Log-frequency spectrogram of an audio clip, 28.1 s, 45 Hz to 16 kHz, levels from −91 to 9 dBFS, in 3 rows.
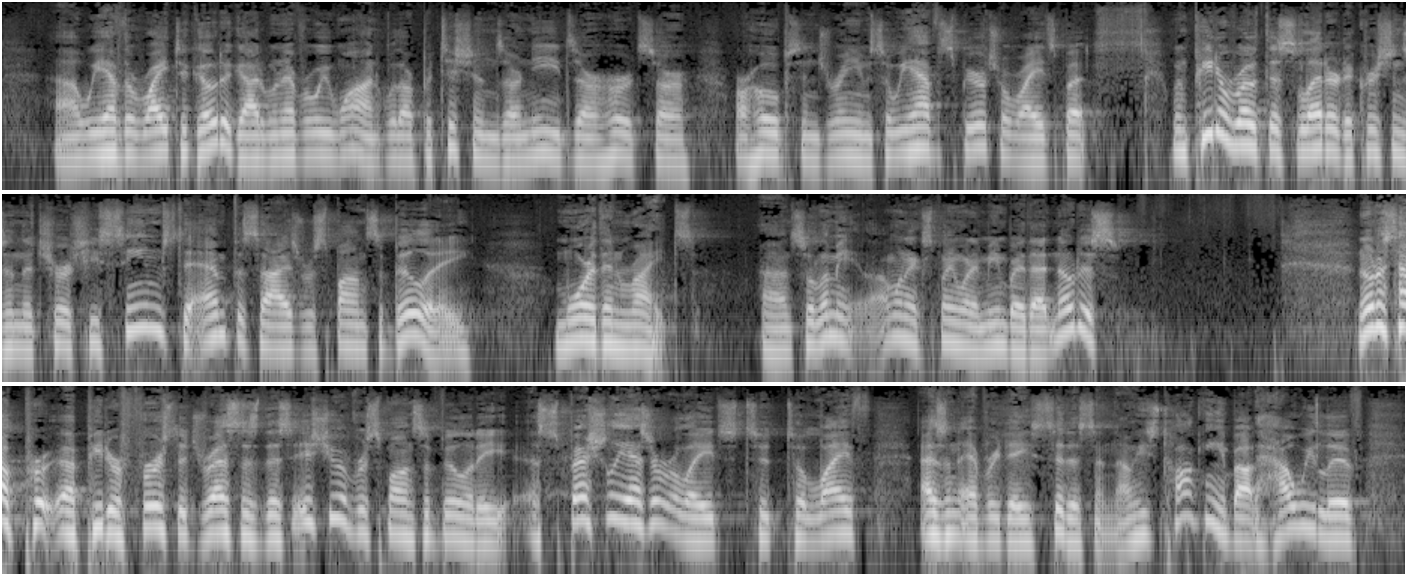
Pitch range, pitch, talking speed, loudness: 130-160 Hz, 145 Hz, 195 wpm, -16 LUFS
